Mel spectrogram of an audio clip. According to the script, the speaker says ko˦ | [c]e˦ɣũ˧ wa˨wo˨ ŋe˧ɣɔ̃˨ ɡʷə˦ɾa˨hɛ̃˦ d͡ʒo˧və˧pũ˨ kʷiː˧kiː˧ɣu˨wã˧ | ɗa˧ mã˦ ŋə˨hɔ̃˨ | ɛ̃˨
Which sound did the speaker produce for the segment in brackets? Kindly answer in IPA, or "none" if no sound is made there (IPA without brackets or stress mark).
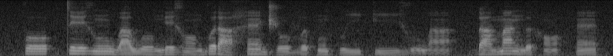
t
